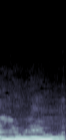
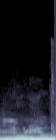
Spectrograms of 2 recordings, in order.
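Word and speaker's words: Luleå: Nous voilà à Luleo, c'est comme ça que l'on prononce, ce n'est pas Lulea, c'est Luleo, j'ai eu quelques remarques sur les réseaux.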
